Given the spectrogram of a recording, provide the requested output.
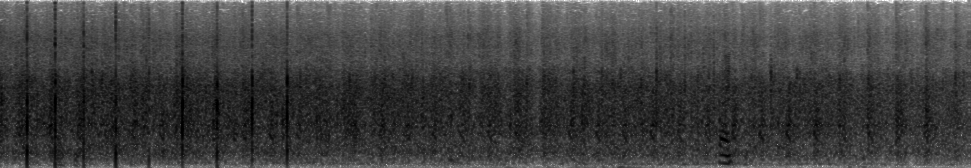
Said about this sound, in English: So what I'd like to ask is, all the accomplishments that I've just talked to, could we all give a round of applause to everybody that contributed to that?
